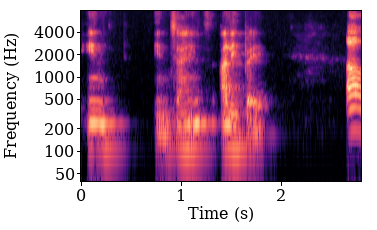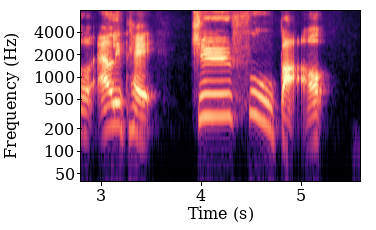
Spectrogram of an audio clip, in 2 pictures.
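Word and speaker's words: 支付宝: Oh, Alipay, 支付宝.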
